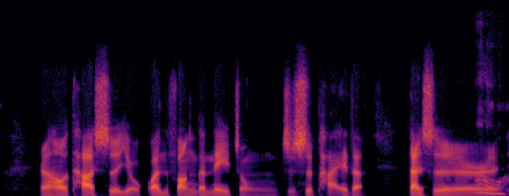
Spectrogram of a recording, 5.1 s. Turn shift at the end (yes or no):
no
